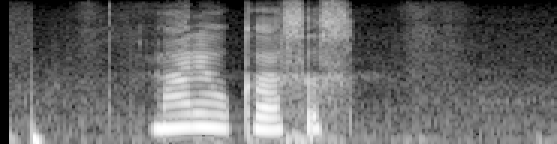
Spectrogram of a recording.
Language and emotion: Russian, neutral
